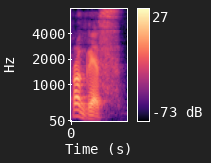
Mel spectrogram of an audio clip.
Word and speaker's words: progress: In the same way, the word progress is a noun, and this word consists of two syllables. Progress. So we should stress on the first syllable, prog.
